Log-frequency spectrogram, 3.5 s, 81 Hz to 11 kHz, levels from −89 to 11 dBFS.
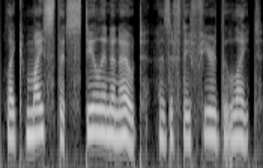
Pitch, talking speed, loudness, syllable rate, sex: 205 Hz, 220 wpm, -17 LUFS, 4.5 syllables/s, female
